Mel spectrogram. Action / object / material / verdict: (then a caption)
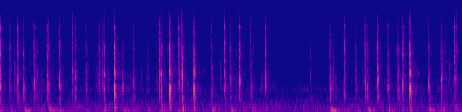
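tap / plastic mechanical keyboard / plastic / none. Both hands type quickly with their fingertips on a full-size white plastic mechanical keyboard with white keycaps, resting on a wooden desk. A rapid run of sharp, bright clicking keystrokes breaks briefly for a short pause before the fast typing resumes.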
